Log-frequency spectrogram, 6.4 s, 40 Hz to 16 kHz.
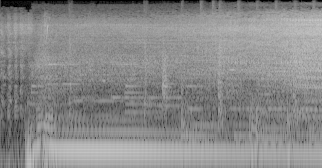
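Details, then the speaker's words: Lexus IS350 with bent radiator support, first start after sitting a while, coolant just topped up: short crank, then catches into a steady, even low idle with no knocks or misses; normal start. "and then I'm actually gonna go start her up right now and I haven't turned it on in a while so see here we go"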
